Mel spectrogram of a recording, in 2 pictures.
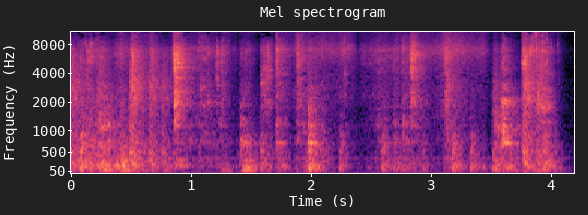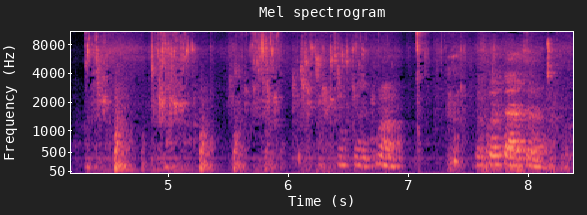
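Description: Pet dogs making noise in the background in irregular short outbursts, with some pitched, voice-like yelps. Short liquid squirting sounds from food-colouring squeeze bottles come in between.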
